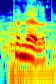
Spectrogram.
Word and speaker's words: Penelope: can be bothered with all four syllables of it Penelope sounds a little ostentatious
